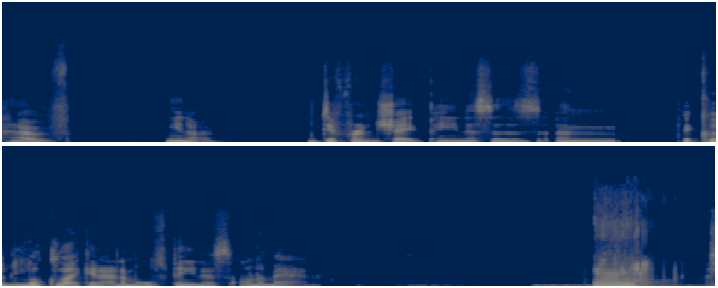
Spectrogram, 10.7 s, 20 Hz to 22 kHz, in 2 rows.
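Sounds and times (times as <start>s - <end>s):
speech: 0.0s - 0.6s, 1.2s - 1.7s, 2.3s - 7.8s, 9.8s - 10.7s
fart sound effects: 9.8s - 10.6s.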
